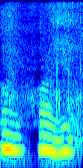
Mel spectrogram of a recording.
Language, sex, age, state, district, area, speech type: Santali, female, 18-30, West Bengal, Bankura, rural, spontaneous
